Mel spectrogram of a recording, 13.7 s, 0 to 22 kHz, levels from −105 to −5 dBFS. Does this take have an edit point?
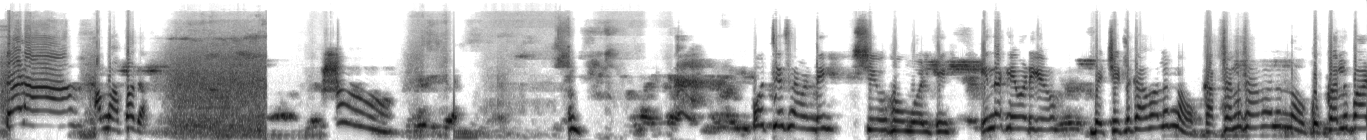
no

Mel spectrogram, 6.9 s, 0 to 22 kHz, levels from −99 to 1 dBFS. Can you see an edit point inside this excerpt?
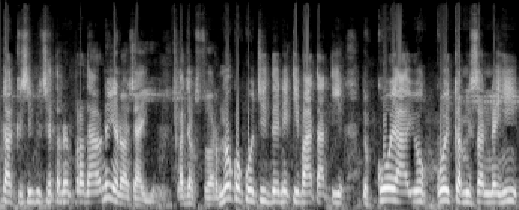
yes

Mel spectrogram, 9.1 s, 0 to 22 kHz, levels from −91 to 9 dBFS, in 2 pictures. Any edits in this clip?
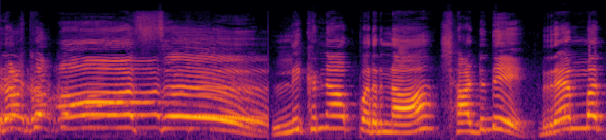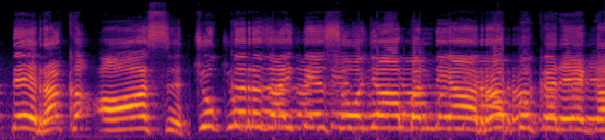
no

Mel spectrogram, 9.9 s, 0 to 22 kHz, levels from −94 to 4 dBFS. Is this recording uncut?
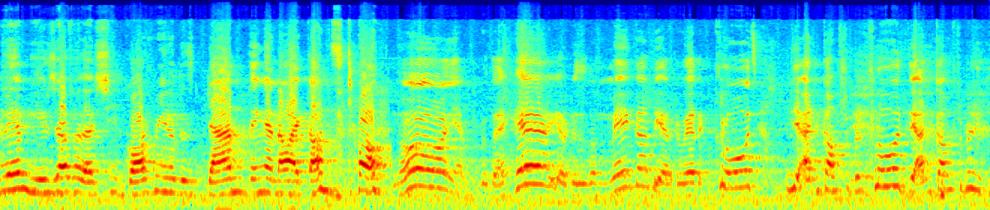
no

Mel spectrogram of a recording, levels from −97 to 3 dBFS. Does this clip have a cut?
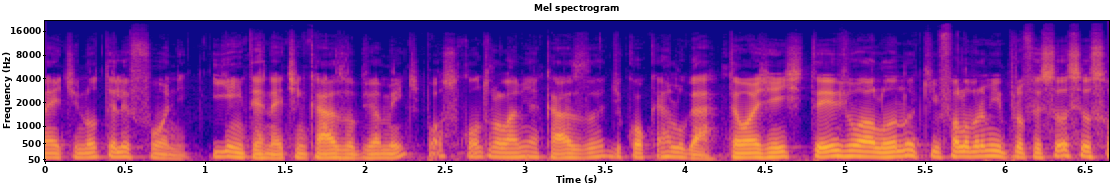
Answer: yes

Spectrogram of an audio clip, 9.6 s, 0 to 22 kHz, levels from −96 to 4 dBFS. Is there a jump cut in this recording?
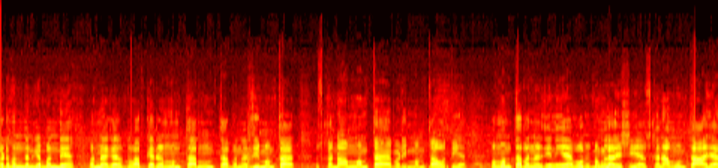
no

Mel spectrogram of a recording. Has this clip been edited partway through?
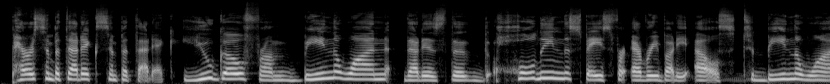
no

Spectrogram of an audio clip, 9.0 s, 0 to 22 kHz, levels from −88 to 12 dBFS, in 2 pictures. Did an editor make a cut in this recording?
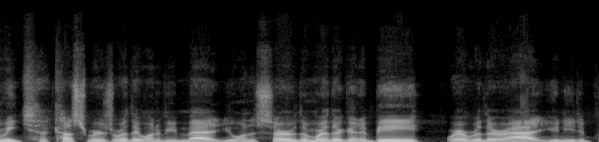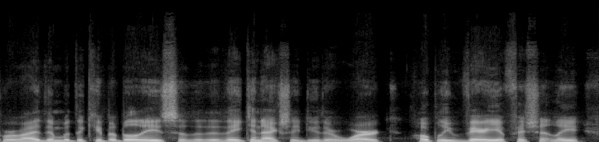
yes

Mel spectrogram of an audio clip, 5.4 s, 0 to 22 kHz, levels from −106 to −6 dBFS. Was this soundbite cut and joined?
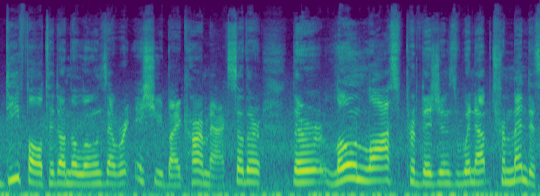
no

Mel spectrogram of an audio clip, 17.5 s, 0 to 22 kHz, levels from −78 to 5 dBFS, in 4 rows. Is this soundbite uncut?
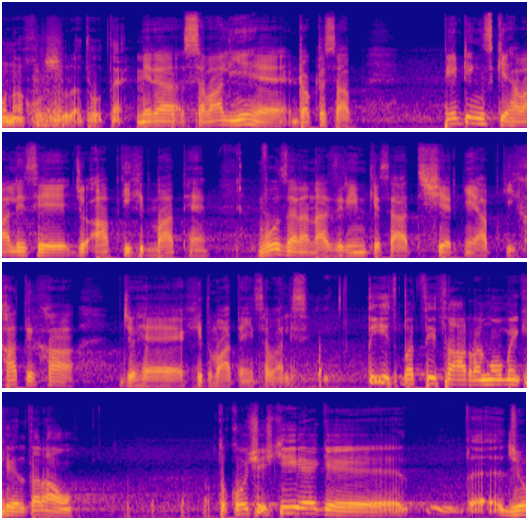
yes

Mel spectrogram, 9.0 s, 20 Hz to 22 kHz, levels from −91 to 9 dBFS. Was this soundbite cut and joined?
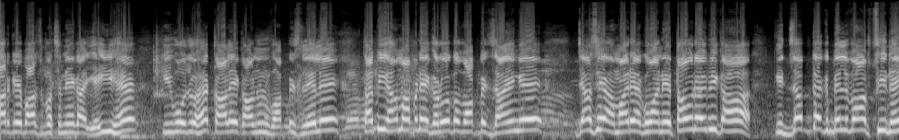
no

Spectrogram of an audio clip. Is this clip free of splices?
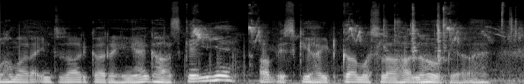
no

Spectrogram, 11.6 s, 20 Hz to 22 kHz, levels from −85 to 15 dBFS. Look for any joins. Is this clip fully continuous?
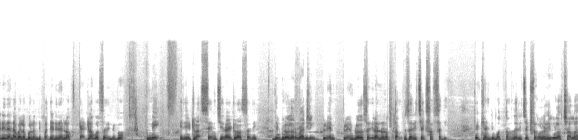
no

